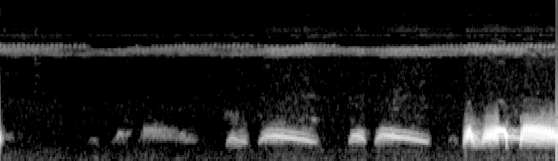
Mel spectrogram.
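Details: Decoy spotted dove of the 'lambung kuk' type calling in 'berlaga' challenge style: soft, scattered low coos build into loud, husky, rolling coos near the end, over a steady high whine in the background.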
